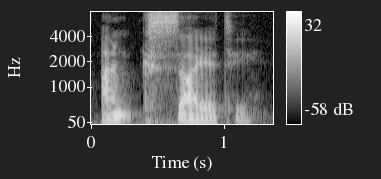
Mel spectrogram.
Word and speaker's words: anxiety: So not anxiety, it's anxiety. So can you hear that really soft anxiety, anxiety, anxiety.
